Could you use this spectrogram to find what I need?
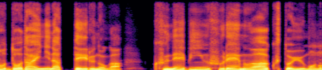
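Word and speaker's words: cynefin: はい、シュネフィンと綴って、ウェールズ語で居場所とか複数の帰属先といった意味を持つそうですね。発音はクネビン。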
